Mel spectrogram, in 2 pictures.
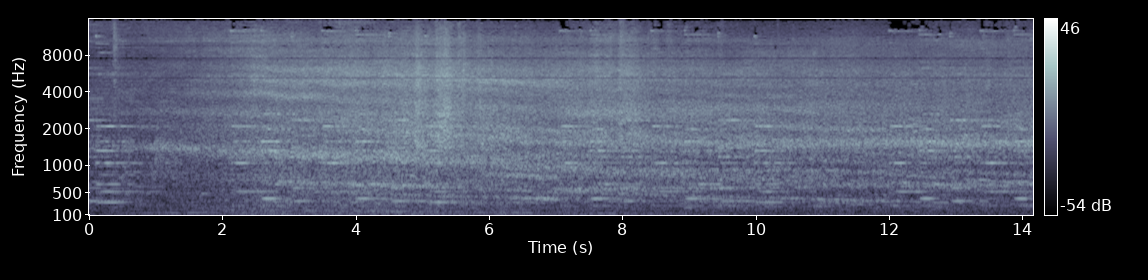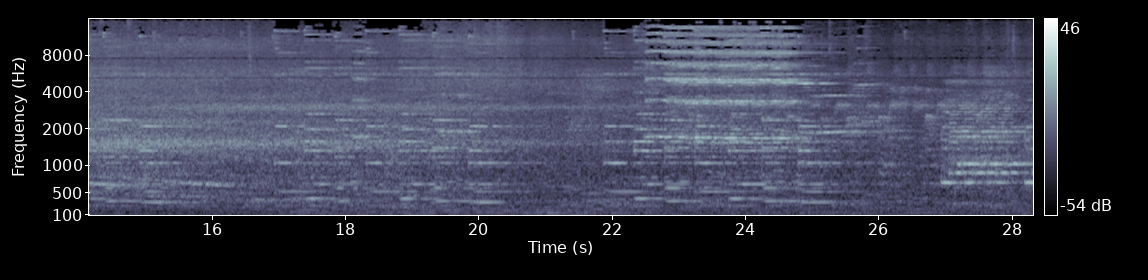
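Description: Keihin-Tōhoku Line E233-series electric train pulling in and braking to a stop, its motor whine falling steadily in pitch, with a short repeating electronic approach melody from the platform speakers playing over it. Near the end a brighter chime of several tones sounds.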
